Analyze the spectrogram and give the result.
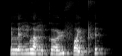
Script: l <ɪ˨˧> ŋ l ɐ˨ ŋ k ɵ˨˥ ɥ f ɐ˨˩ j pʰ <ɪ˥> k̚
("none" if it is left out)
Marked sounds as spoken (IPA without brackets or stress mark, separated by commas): ɪ˨˧, ɪ˥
